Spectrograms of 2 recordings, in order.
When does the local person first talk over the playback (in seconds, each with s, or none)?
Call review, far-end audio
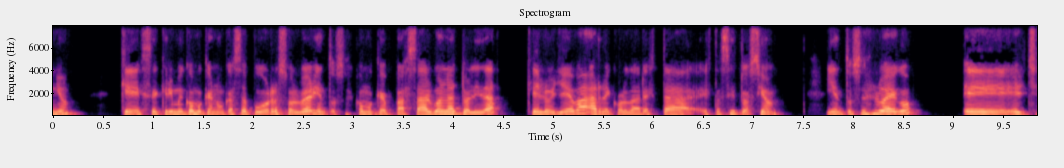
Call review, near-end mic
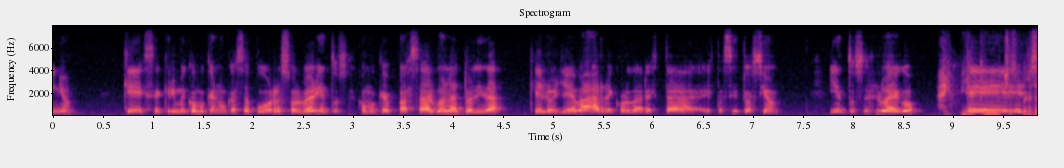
8.8 s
